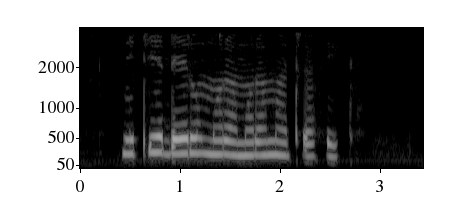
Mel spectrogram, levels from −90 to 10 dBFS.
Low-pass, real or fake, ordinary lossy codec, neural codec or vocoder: 3.6 kHz; real; AAC, 32 kbps; none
